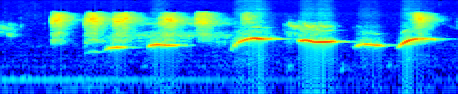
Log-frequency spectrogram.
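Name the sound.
birds chirping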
